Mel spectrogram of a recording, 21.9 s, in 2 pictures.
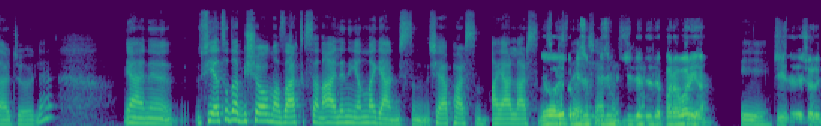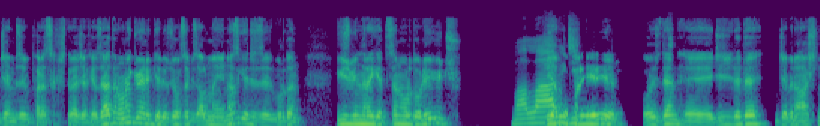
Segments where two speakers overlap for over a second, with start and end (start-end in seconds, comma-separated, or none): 7.2-8.4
